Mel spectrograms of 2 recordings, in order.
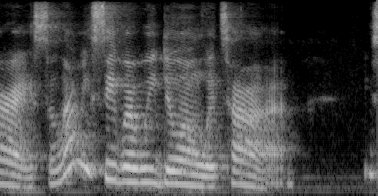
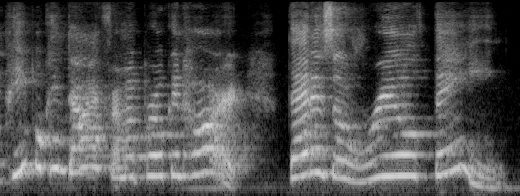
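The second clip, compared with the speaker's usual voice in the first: emphatic; 9 semitones higher, 3 dB louder than usual. Real, not acted. Emphatic about broken hearts.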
